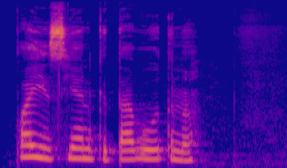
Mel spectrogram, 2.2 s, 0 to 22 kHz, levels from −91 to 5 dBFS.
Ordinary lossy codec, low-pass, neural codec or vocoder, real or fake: none; none; none; real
